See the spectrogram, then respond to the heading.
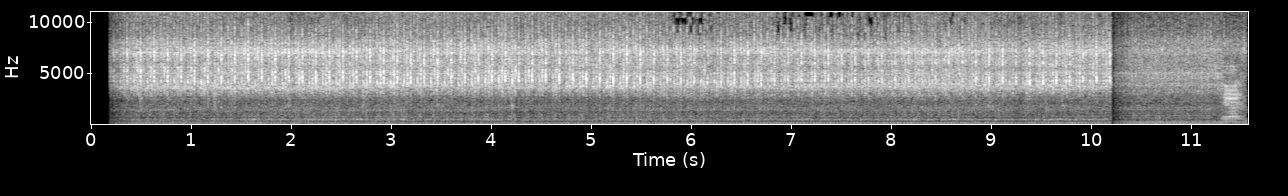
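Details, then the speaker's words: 2002 Honda Civic petrol engine idling after valve clearance adjustment: smooth, steady hum with no ticking or clicking from the top end; normal idle. "na yung tunog niya guys ay wala na siyang clicking sound o parang lumalag tik kailangan na guys"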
